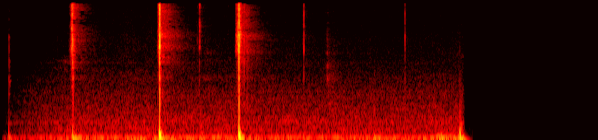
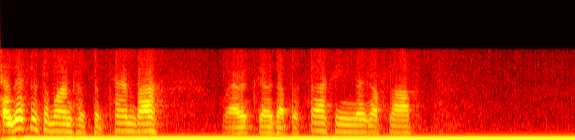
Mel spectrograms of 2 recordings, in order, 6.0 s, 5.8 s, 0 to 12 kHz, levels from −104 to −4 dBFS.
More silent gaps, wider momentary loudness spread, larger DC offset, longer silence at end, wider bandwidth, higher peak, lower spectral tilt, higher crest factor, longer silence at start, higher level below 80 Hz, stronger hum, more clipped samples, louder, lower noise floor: neither; first, 26 LU vs 10 LU; second, under 0.1% vs 4%; first, 1.3 s vs 0.5 s; first, 11.5 kHz vs 4 kHz; about the same, -12 dBFS vs -14 dBFS; second, -2 dB/octave vs -10 dB/octave; first, 36 dB vs 20 dB; first, 0.7 s vs 0 s; first, -52 dBFS vs -60 dBFS; neither; neither; second, -41 LUFS vs -34 LUFS; first, -69 dBFS vs -61 dBFS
